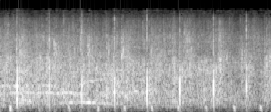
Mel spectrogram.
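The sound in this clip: An audience applauds during a sermon with steady clapping and regular, sharper beats roughly every third of a second. The sound is fairly quiet and continuous.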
